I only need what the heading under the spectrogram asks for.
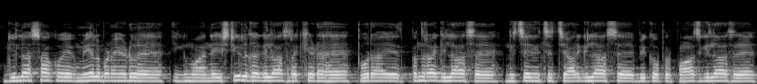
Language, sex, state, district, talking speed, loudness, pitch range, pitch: Marwari, male, Rajasthan, Nagaur, 230 wpm, -12 LUFS, 155-165 Hz, 160 Hz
